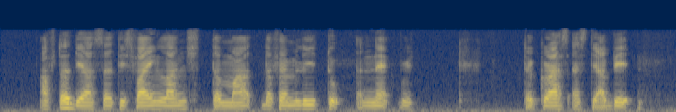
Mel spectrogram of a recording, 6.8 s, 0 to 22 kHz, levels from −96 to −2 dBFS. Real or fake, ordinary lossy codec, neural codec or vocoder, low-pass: real; MP3, 64 kbps; none; 7.2 kHz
